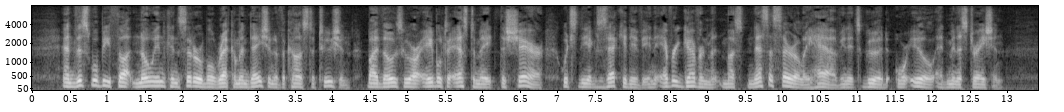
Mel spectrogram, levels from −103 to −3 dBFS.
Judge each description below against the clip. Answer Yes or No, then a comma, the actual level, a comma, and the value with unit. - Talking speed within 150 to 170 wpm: Yes, average, 155 wpm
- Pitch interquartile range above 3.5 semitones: Yes, average, 4.4 semitones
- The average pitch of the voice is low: Yes, low, 125 Hz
